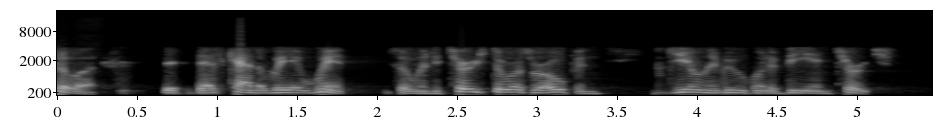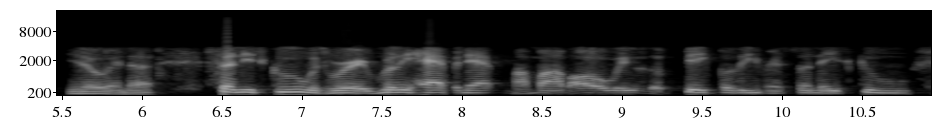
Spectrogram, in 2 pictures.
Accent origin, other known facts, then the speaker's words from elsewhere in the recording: Bladenboro, North Carolina, United States; moved away; I'm originally from Bladenboro, North Carolina, one small, uh, one stop light town in North Carolina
